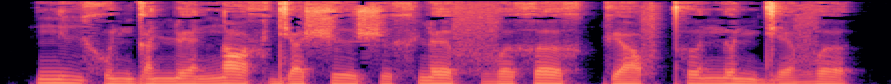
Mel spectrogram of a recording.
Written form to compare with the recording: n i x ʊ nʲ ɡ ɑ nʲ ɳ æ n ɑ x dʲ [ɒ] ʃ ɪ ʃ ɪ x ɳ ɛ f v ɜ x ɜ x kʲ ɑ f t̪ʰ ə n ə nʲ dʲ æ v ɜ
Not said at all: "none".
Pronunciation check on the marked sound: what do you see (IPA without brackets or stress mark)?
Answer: ɑ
